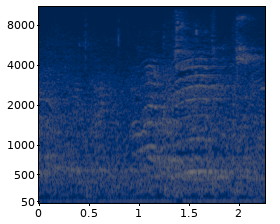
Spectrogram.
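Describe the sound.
A basketball bounces on the gym floor at Carleton College's West Gym during a men's college game between St. Olaf and Carleton. Its steady, rhythmic thuds run under continuous commentator talk.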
